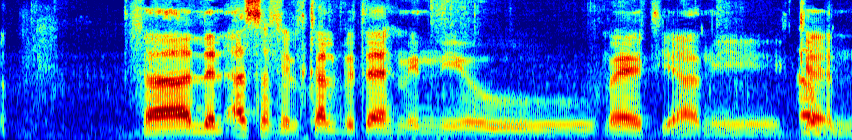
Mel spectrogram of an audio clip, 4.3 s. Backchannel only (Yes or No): No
